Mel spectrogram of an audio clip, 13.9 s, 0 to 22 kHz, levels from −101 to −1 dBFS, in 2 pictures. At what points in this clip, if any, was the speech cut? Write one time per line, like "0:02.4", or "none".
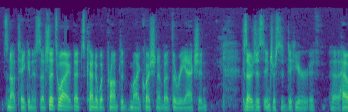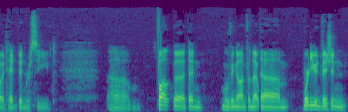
0:09.9
0:12.1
